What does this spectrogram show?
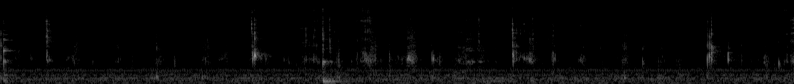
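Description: Someone chewing barbecue chicken wings close to the microphone: soft, irregular wet mouth smacks and small crunches, a few a little louder around the middle.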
